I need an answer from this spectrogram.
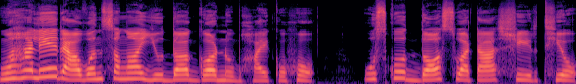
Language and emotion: Nepali, neutral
